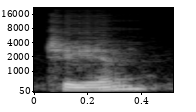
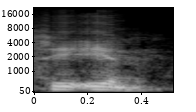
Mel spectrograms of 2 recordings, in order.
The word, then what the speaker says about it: cin: Lalu chain. Nah, fungsi chain ini Oh, bentar-bentar. Ini dibacanya cin.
